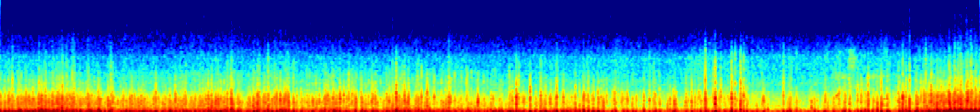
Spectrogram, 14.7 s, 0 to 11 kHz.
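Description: Solaria 250 motorboat running at speed: heavy wind buffeting the microphone over the steady rush of the boat and water, getting a little louder near the end.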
